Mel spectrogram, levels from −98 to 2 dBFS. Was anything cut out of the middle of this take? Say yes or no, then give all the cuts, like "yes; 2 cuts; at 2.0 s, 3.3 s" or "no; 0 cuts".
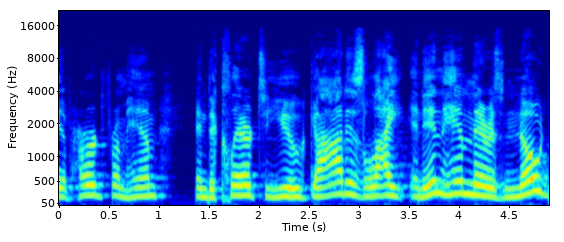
no; 0 cuts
